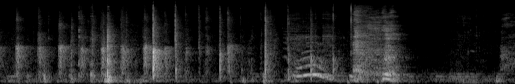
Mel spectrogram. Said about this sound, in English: Well, you guys were supposed to clap for like a little for a while.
